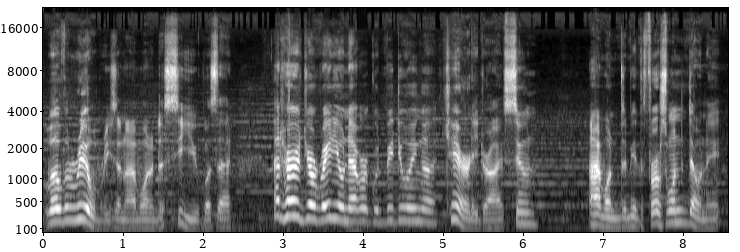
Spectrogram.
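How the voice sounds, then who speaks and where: Male actor as affable socialite, forward bright tone, casual, naive-seeming, radio drama, faint music. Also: fairly high pitch, lively intonation, normal speed. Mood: breezy. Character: breezy, naive-seeming rich socialite man.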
